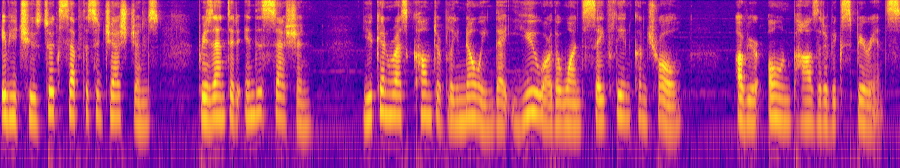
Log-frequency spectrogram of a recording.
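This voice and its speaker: A woman with a fairly low pitch speaks at a moderate pace with fairly even intonation in an unremarkable speaking voice. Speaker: hypnotherapist. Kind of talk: recorded disclaimer read.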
